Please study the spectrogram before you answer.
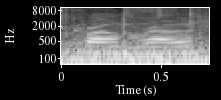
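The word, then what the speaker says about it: Krome: This is Chrome Road, spelled with a K. K R O M E.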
